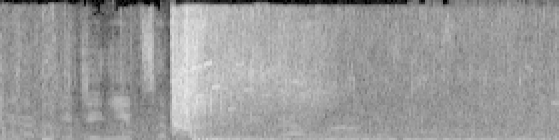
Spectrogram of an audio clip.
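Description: A burst of crackling energy flares up.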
